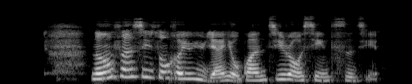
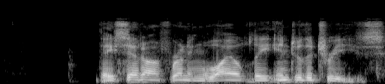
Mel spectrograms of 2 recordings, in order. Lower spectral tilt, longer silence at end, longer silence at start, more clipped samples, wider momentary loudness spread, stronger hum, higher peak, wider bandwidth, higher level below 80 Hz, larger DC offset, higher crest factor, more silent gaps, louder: second, -3 dB/octave vs -5 dB/octave; first, 0.35 s vs 0 s; second, 0.5 s vs 1 s; neither; first, 18 LU vs 5 LU; neither; about the same, -2 dBFS vs 0 dBFS; first, 10 kHz vs 9 kHz; second, -70 dBFS vs -54 dBFS; neither; about the same, 18 dB vs 16 dB; neither; second, -19 LUFS vs -15 LUFS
